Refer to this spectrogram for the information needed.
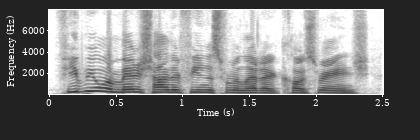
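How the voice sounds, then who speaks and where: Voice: mid-range voice, lively intonation, quick pace, smooth, no echo, studio quality. A streamer giving casual, laid-back let's-play commentary and reading game text aloud. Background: game music.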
